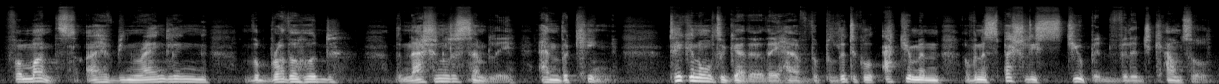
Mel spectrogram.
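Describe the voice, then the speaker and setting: A world-weary older mentor in a game cutscene. His low, husky voice moves expressively through dry, sardonic, oratorical lines. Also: lively intonation, normal speed. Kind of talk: video game cutscene acting.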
